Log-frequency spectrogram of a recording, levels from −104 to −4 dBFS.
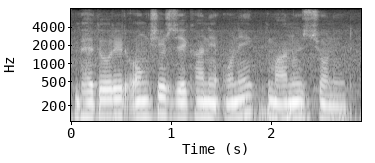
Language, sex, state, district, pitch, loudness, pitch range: Bengali, male, West Bengal, Alipurduar, 115 Hz, -15 LUFS, 110-120 Hz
